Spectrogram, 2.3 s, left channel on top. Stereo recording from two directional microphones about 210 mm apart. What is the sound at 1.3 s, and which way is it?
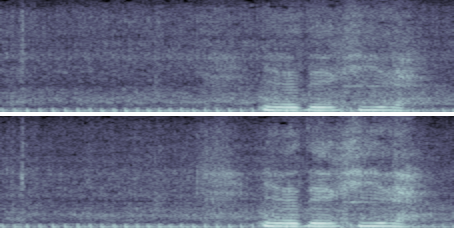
Speech, 5° right (ahead or behind).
